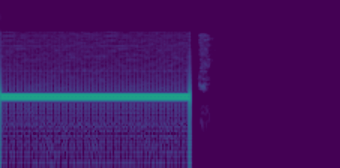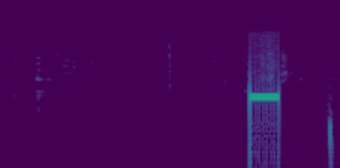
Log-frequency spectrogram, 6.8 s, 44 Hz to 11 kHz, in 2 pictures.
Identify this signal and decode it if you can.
Ringback tone (North America), 440 + 480 Hz.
